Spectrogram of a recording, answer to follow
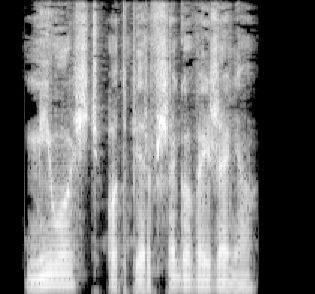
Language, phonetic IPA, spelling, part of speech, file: Polish, [ˈmʲiwɔɕt͡ɕ ˌɔt‿pʲjɛrfˈʃɛɡɔ vɛjˈʒɛ̃ɲa], miłość od pierwszego wejrzenia, noun, Pl-miłość od pierwszego wejrzenia.ogg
